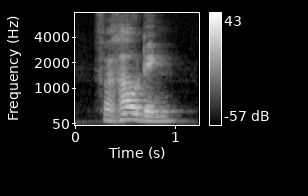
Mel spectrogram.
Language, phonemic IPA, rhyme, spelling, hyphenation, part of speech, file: Dutch, /vərˈɦɑu̯.dɪŋ/, -ɑu̯dɪŋ, verhouding, ver‧hou‧ding, noun, Nl-verhouding.ogg
- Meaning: 1. proportion 2. ratio, proportion 3. relation, connection 4. intimate relationship between two persons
